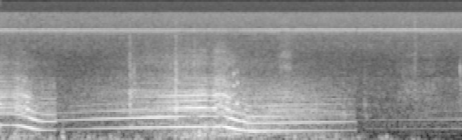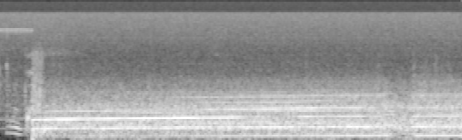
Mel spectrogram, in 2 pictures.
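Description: A car engine hums and rises in pitch as it speeds up, dropping with each gear change.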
